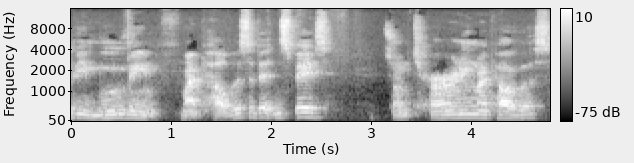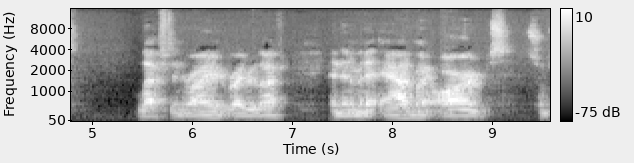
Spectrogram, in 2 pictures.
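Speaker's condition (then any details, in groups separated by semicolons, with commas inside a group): No condition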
